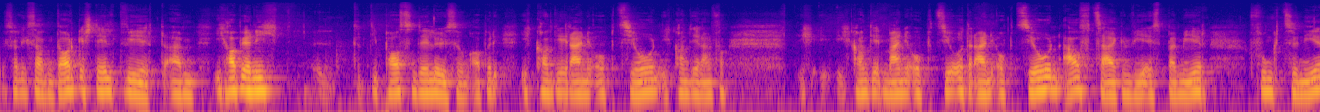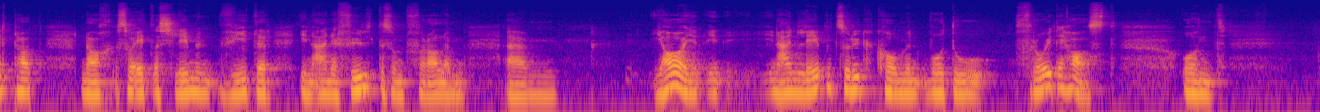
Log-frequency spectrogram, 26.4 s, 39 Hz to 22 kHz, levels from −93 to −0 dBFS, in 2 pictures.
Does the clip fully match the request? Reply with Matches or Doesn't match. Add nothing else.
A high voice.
Doesn't match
